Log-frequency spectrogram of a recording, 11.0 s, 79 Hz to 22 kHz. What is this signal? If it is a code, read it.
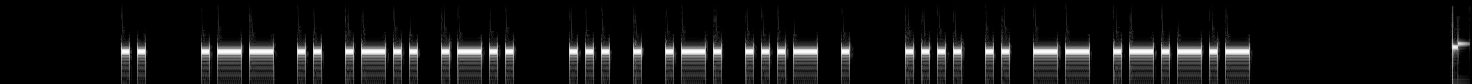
Morse code, heard as a keyed tone, about 21 wpm, 700 Hz. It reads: I WILL SERVE HIM.
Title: Sentences from Top 1000 Words - Review Part 2 - 20wpm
